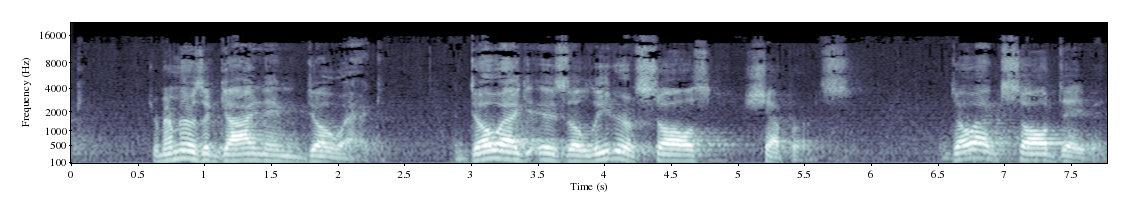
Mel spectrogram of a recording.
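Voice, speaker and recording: A man preaching a sermon in a mellow, darker voice. He retells the scripture story earnestly and conversationally. The room around him is echoey. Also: fairly high pitch. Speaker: pastor.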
